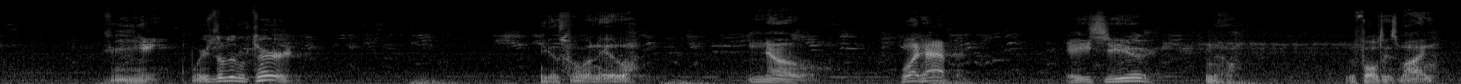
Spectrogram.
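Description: A man speaks in a deep, low voice, calmly and close by.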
